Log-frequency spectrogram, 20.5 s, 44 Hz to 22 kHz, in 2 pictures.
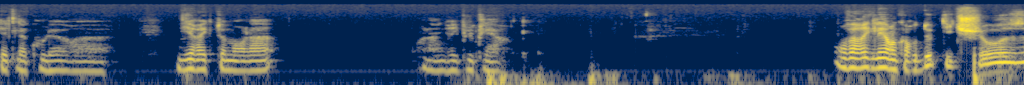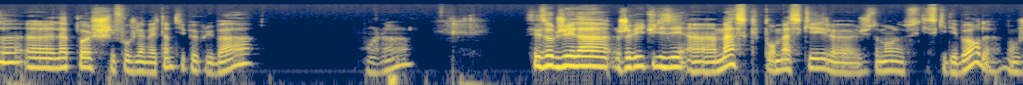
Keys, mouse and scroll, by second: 0.2 click, 2.4-4.7 drag, 5.0 F1, 5.2 click, 5.9 KP_Subtract, 6.7 middle click, 7.3 ctrl+s, 7.4 ctrl+click, 8.3 click, 8.3 z, 10.0 F1, 10.4 click, 12.5 click, 12.9 click, 13.9 click, 14.3 middle click, 15.2 click, 20.1 click.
